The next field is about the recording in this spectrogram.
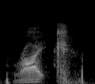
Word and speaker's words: Reich: Fourth Reich or Third Reich? The third was World War II, I believe, so Fourth Reich. Is Reich even the right word? – Yep, Reich.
